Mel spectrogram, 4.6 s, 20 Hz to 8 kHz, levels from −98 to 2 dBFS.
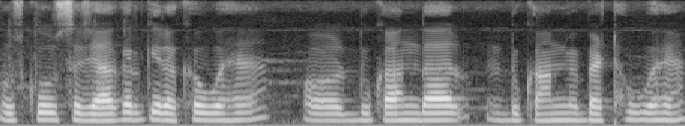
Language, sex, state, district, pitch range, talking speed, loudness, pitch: Chhattisgarhi, male, Chhattisgarh, Rajnandgaon, 160-170 Hz, 195 wpm, -16 LUFS, 165 Hz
